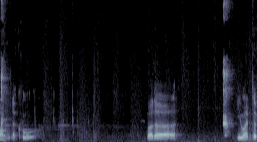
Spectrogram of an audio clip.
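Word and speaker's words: Nakul: spell n-a-k-u-l aw it's pronounced like the Indian pronunciation is knuckle but I call him the cool but uh he went to France for like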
